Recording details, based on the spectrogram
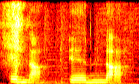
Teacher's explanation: we have an N for in and a vowel next, so we can think of it like na, inna, rather than in-a.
